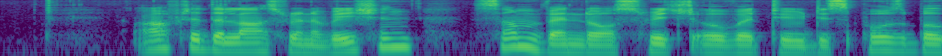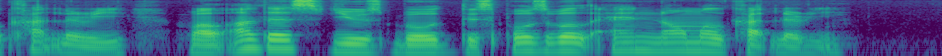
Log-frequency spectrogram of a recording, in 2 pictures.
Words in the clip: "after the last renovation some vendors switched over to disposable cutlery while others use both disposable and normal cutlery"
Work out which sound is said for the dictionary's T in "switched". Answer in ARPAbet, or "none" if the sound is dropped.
T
